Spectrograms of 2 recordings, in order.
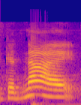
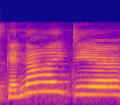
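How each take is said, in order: First: Lightly voiced husband's goodnight; zookeeper husband. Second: High, sweetly acted wifely goodnight; zookeeper's wife. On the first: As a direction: answer plainly in a middle pitch. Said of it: "Mister Zookeeper says". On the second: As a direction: say it high, to a husband. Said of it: "Missus Zookeeper says".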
